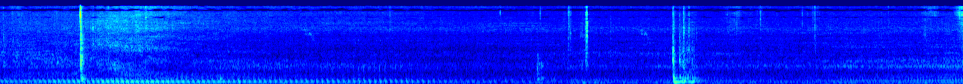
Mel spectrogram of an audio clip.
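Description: A motor vehicle engine running with a steady low hum, louder over the first couple of seconds and then easing off. A few sharp clinks come about half a second in and again around four and five seconds in, as a metal can and bottles are handled.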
